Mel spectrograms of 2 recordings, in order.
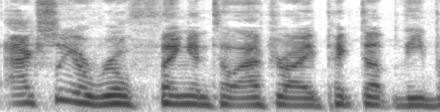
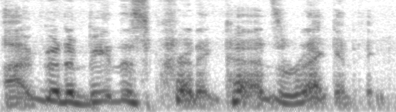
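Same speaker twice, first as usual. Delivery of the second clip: hammed-up Bane voice, pitched up; Bane impression; 5 semitones higher, 3 dB quieter than usual. Podcaster quoting Bane's credit card threat, mock-menacing.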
